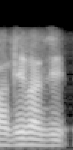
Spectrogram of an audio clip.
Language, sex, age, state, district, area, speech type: Bodo, male, 30-45, Assam, Udalguri, urban, conversation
